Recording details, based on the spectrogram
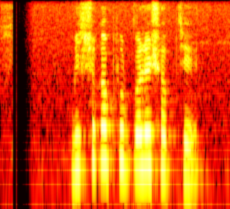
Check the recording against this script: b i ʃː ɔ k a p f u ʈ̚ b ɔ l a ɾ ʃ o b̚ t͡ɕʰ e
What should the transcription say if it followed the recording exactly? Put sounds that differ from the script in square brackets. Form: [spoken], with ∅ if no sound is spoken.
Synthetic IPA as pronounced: b i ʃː [o] k a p f u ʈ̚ b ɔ l [e] ɾ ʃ [ɔ] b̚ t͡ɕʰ e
